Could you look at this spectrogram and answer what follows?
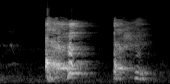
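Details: Two short coughs from a child with acute fever, cold, runny nose and sneezing, with body aches, low energy and a mildly dry, slightly white-coated tongue.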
